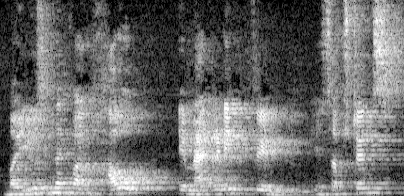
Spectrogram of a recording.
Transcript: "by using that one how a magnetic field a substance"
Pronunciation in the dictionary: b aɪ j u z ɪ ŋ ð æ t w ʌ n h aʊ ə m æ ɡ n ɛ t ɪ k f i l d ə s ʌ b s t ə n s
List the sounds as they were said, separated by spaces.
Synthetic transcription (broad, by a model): b aɪ j u z ɪ ŋ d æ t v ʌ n h aʊ ə m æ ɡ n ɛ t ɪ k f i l ə s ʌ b s t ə n s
